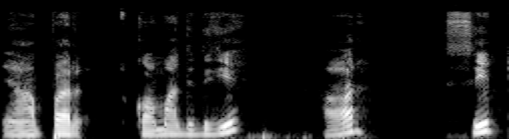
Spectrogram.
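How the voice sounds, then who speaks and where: A man's voice: medium pitch, lively intonation, darkish tone, no room sound. A man with an Indian English accent teaching a language lesson, switching between Hindi and English and saying each phrase over and over. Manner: slow, repeats English phrases several times over.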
